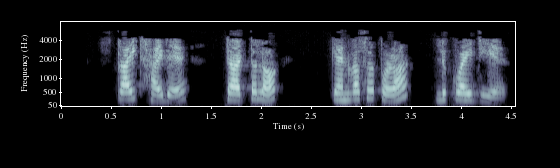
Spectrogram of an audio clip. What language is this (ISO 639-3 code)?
asm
